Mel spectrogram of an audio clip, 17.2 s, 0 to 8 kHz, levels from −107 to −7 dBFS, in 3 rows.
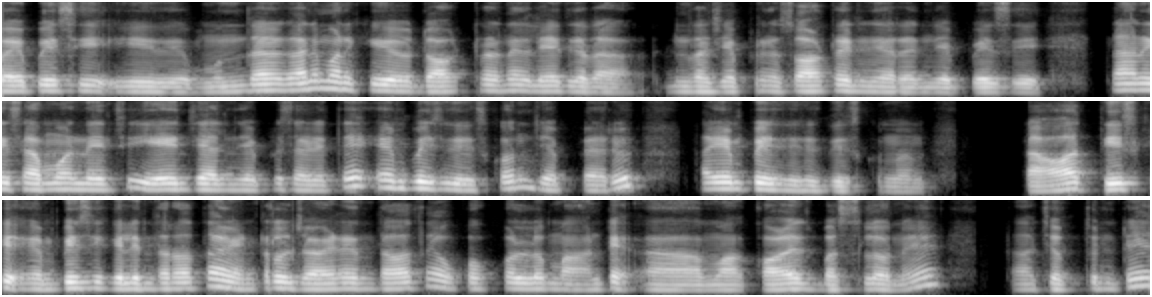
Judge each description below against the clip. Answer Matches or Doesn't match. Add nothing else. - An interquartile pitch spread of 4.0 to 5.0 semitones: Doesn't match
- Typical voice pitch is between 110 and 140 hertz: Matches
